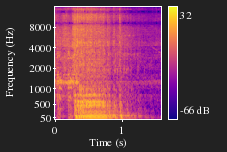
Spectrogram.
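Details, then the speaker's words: First start of a previously crank-no-start turbo build with an Integrated Engineering intake, still missing many vacuum lines: engine catches with a short rough rumble under a second, then fades, firing but not staying running. "All right, doesn't want to stay running. It is missing a bunch of vacuum lines. It runs though."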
